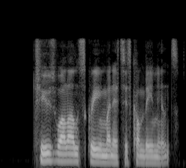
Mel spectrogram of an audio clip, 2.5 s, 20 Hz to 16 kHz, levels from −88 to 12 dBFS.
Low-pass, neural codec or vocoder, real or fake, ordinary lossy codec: 7.2 kHz; codec, 16 kHz, 1 kbps, FunCodec, trained on LibriTTS, 50 frames a second; fake; none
